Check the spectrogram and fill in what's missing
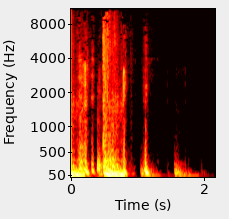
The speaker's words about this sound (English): This can't be. I'm banging my head into the wall.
